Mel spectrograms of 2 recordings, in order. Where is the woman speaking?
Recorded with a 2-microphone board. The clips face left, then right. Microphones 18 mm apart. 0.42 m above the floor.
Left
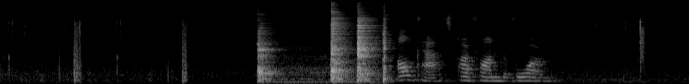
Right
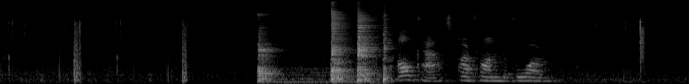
20° left (ahead or behind), 1.0 m.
